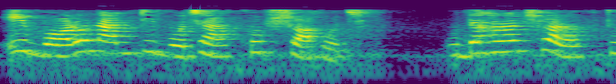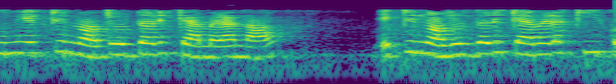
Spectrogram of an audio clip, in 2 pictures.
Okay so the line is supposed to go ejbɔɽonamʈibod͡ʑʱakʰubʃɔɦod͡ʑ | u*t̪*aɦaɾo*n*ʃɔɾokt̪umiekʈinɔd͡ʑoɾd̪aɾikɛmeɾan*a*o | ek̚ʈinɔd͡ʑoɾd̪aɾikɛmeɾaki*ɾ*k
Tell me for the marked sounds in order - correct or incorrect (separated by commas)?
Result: incorrect, correct, correct, incorrect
